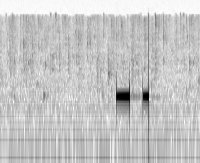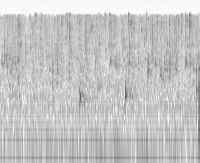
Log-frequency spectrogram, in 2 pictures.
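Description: Two short beeps of a telephone line tone, close together about two seconds in, the second ending in a click: the sound of the phone call dropping. Otherwise near silence on the line.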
